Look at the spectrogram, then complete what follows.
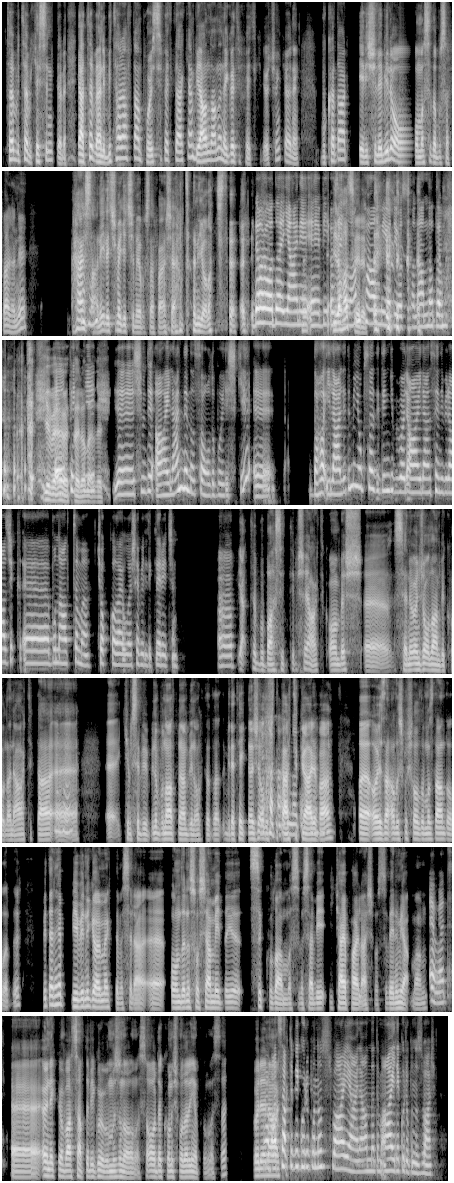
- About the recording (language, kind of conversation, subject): Turkish, podcast, Teknoloji aile ilişkilerini nasıl etkiledi; senin deneyimin ne?
- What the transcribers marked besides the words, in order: other background noise; laughing while speaking: "yaptı hani yol açtı hani"; chuckle; chuckle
